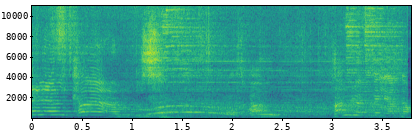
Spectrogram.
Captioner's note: whooping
